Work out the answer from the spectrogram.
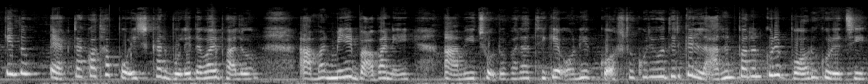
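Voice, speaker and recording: Woman acting a humble, plaintive high-voiced poor mother. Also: animated, a little fast, darkish tone. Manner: deferential, plaintive. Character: humble, long-suffering poor mother of five daughters. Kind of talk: animated story voice acting.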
